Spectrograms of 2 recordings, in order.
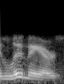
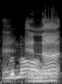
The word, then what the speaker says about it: Linares: No, Linares is not right. He's Latino. It's Linares.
